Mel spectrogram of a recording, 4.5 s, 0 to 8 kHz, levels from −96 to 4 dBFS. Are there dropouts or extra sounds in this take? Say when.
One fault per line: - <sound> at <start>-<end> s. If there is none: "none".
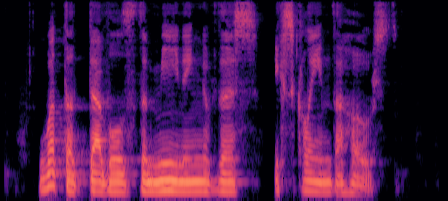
none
